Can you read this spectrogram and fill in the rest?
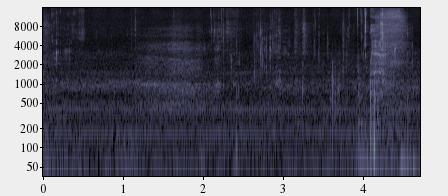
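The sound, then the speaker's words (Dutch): Someone takes a sip of chocolate milk without a straw, straight from the glass. Soft mouth noises lead up to one short, louder slurp near the end, with no talking. “Oké, ik neem nog eventjes een slokje van mijn chocomel zonder rietje.”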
